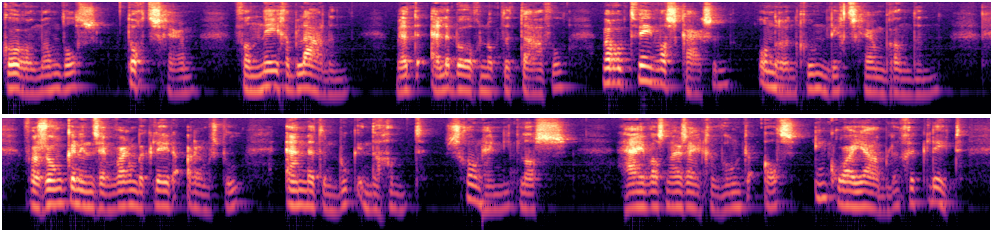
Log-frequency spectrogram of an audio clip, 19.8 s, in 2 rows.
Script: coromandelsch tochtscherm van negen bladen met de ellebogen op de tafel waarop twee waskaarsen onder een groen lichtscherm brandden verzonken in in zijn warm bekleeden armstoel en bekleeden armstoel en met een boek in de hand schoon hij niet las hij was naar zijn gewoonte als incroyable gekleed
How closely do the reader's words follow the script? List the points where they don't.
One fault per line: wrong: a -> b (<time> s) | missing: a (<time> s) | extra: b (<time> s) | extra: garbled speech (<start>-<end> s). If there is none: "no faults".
missing: in (10.8 s)
missing: bekleeden armstoel en (12.9 s)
